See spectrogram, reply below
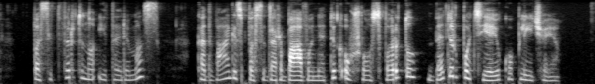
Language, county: Lithuanian, Telšiai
